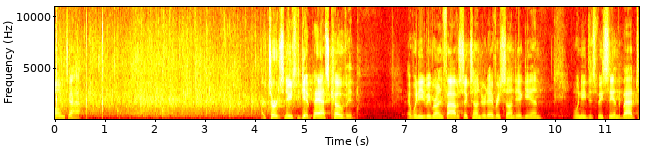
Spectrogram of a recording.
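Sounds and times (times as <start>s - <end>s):
church congregation applauding after a choir and orchestra performance: 0.0s - 4.8s
speech: 0.2s - 0.6s, 4.1s - 6.1s, 7.0s - 9.8s, 10.4s - 11.6s.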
